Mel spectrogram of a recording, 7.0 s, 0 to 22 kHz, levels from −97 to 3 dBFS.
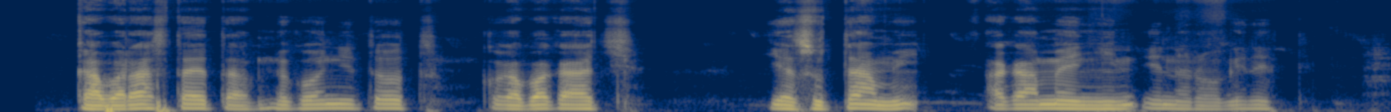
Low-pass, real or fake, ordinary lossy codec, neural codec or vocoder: none; real; none; none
